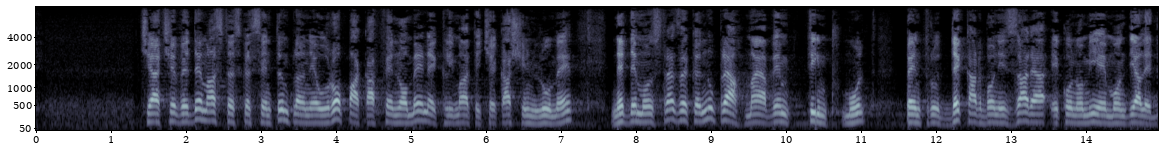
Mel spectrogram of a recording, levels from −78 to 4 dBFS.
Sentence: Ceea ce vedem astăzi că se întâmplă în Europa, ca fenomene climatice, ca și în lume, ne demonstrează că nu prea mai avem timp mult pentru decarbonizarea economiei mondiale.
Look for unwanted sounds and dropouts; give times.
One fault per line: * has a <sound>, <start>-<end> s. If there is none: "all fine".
all fine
